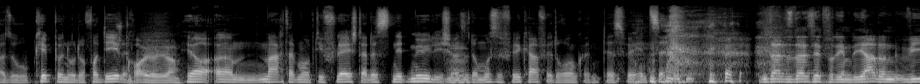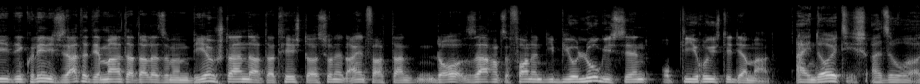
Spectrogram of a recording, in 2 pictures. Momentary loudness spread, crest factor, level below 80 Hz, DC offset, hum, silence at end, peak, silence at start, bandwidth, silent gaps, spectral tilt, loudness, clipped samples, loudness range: 7 LU; 16 dB; -54 dBFS; under 0.1%; none; 0 s; -8 dBFS; 0 s; 17 kHz; none; -5 dB/octave; -23 LUFS; under 0.1%; 2 LU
